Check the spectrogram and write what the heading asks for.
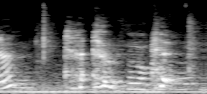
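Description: A woman coughing several times in short, rough bursts, over a steady low hum.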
